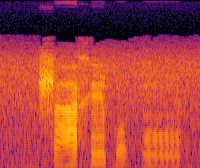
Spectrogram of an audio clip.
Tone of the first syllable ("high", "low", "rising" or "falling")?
rising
